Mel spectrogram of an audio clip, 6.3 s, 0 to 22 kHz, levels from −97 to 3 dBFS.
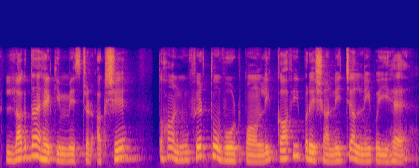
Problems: constant background noise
